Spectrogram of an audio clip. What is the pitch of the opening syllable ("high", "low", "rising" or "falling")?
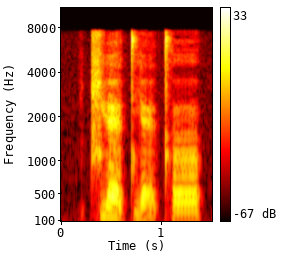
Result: falling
